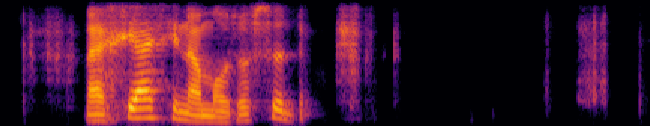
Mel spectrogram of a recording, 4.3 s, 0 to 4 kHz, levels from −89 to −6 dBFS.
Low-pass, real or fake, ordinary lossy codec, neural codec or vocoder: 3.6 kHz; fake; Opus, 64 kbps; codec, 16 kHz, 1 kbps, X-Codec, WavLM features, trained on Multilingual LibriSpeech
